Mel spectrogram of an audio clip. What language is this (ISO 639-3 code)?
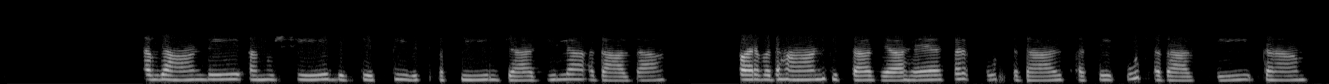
pan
